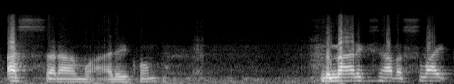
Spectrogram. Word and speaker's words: Assalamu alaikum: The sitting position, saying the final salam once to exit the prayer, so it's pronounced Assalamu alaikum.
